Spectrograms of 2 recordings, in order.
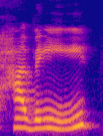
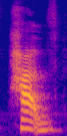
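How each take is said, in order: First: An extra vowel is sounded after the final v. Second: The word ends cleanly on the v sound. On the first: The speaker calls it wrong. "It's not have-e" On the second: The speaker calls it right. "it's have"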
